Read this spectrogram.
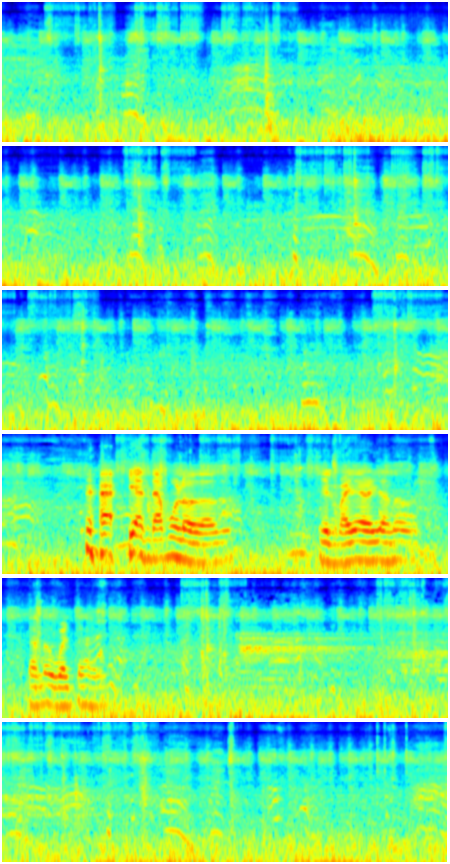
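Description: A generator hums and rattles.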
